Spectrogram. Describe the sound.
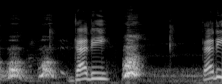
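A dog barks in a quick run of several loud, sharp, mid-pitched barks with brief gaps between them, one pair coming close together.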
